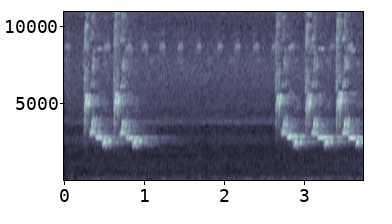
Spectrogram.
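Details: Mockingbird gives two bursts of sharp descending whistled notes, two or three per burst, separated by a quiet gap, light background noise.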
